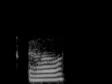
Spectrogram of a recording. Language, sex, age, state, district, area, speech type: Manipuri, female, 18-30, Manipur, Churachandpur, rural, conversation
